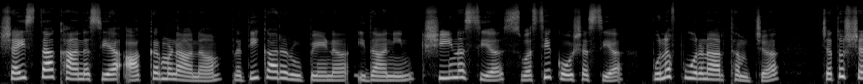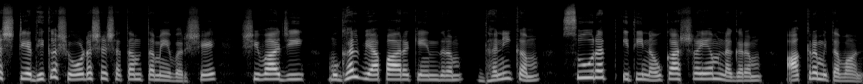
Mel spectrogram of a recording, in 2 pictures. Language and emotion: Sanskrit, neutral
